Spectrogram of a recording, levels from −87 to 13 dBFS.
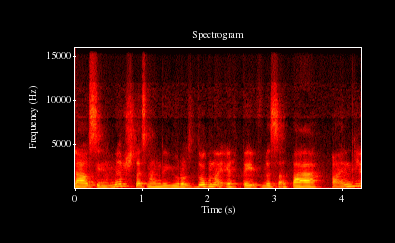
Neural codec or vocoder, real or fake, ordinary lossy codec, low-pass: autoencoder, 48 kHz, 32 numbers a frame, DAC-VAE, trained on Japanese speech; fake; Opus, 24 kbps; 14.4 kHz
